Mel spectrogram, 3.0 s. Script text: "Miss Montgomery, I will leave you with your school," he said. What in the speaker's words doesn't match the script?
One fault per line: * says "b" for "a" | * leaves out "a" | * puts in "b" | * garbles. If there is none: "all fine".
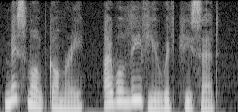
* leaves out "your school"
